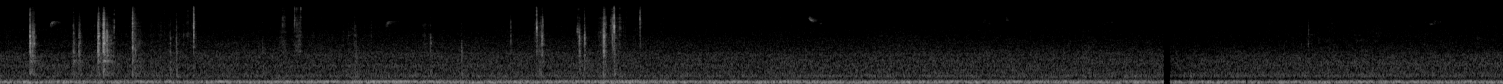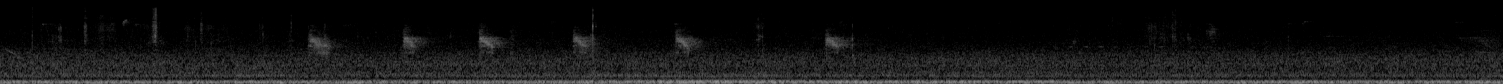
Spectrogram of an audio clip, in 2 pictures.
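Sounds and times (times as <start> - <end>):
small bird chirping: 18.0 - 23.7.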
